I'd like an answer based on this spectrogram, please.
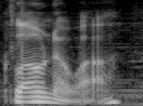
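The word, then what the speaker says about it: Klonoa: When Clown says things like, it's pronounced Clonoa, I get so scared.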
